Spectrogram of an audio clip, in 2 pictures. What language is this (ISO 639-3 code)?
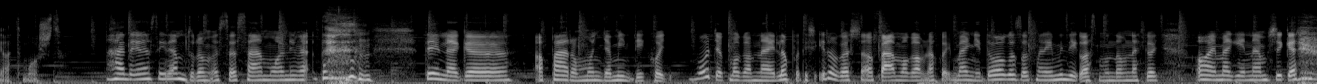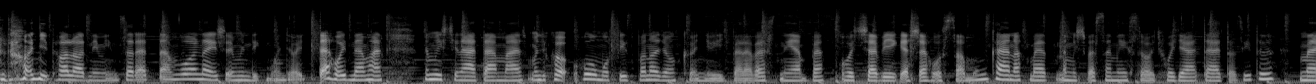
hun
